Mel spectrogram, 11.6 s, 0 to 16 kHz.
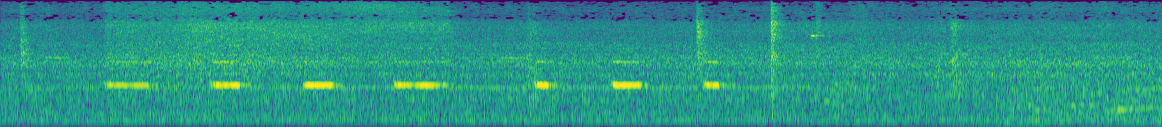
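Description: A 2002 Nova Bus LFS diesel transit bus idling with a steady hum, while an electronic warning beeper sounds about once a second, seven times. Near the end a rising whine starts as an engine speeds up.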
